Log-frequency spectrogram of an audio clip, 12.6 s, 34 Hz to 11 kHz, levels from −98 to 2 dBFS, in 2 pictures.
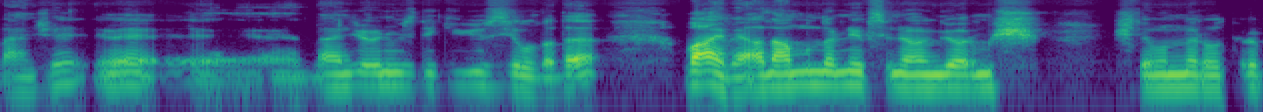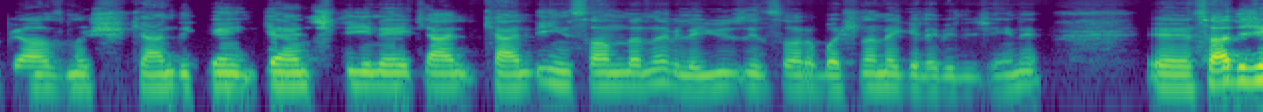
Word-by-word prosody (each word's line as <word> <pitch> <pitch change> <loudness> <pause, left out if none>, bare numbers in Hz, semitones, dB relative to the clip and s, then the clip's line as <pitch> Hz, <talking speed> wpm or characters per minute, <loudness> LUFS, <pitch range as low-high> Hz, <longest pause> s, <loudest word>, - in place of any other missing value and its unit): bence 130 - -12
ve, 225 - -5 0.2
eee, 465 +1 -13 0.5
bence 120 +1 -5
önümüzdeki 130 0 -7
yüzyılda 125 -4 -7
da - - +1 0.4
vay - - +8
be, - - +1
adam 125 +2 +2
bunların 135 0 -1
hepsini 130 -2 -2
öngörmüş, 120 0 0 0.3
işte, - - -6
bunları 120 0 -2
oturup, 115 +1 -9
yazmış, 120 0 0
kendi 125 0 0
gen 130 -2 +2
gençliğine 130 0 +3
ken 125 -1 +1
kendi 125 0 +1
insanlarına 135 0 0
bile 115 -3 -3
yüzyıl 125 +1 -3
sonra 120 0 -4
başına 125 +2 -1
ne 125 - 0
gelebileceğini, 110 +3 -7 0.5
eee, 120 -1 +3
sadece 170 +7 +11
125 Hz, 145 wpm, -23 LUFS, 120-130 Hz, 0.5 s, sadece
